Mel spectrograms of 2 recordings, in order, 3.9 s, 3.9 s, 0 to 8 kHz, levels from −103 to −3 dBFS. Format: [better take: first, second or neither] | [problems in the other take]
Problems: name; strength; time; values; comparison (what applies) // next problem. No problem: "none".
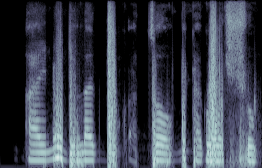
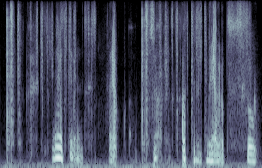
first | noise reduction (neural diffusion model UNIVERSE++)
